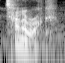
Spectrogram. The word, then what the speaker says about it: Tanaruk: It is a Tanarok. – Oh, for fuck's sake. It's an Anorak. – It's spelled T-A-N-A-R-U-K.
